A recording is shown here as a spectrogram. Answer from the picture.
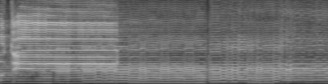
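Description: Albanian folk instrumental passage: a çifteli playing a stepping melody over a steady drone.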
